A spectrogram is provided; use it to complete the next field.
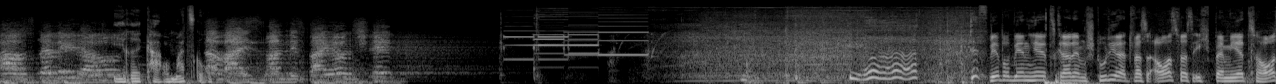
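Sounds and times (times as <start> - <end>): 
speech: 1.1 - 4.0, 7.4 - 7.7, 8.5 - 12.7
two robot vacuum cleaners running: 5.1 - 10.0.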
